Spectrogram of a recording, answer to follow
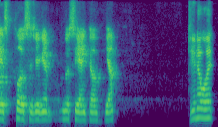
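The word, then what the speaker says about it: Mosienko: Bill, how do you pronounce it? Messienko? It's probably as close as you get. Musienko.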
